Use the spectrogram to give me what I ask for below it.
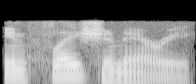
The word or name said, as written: inflationary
